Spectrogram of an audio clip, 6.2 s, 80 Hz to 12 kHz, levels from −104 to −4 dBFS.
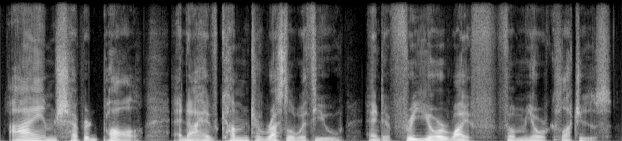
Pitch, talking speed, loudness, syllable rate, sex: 100 Hz, 195 wpm, -19 LUFS, 4.2 syllables/s, male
